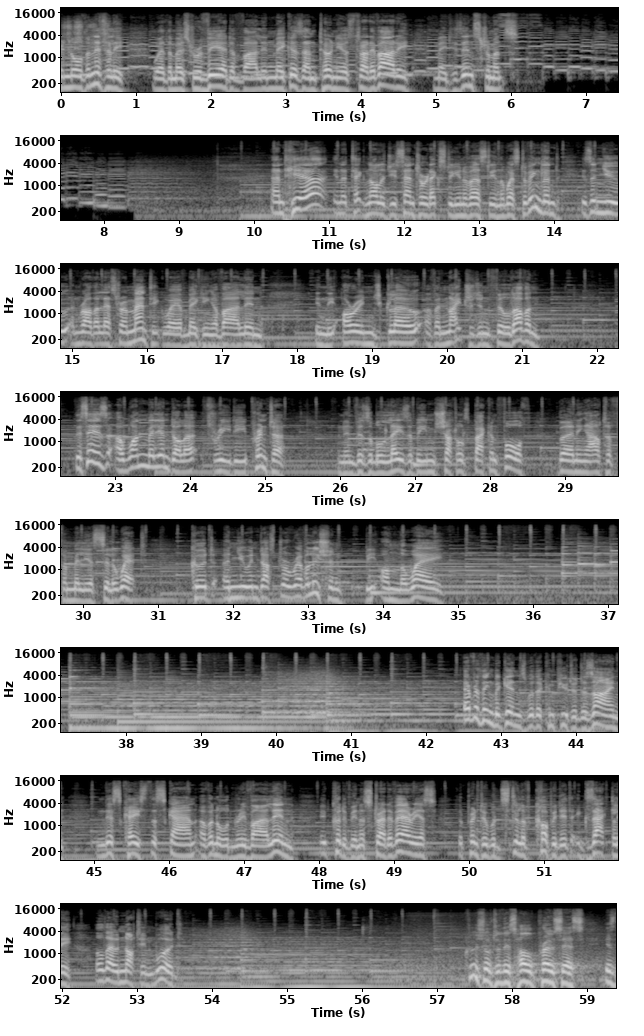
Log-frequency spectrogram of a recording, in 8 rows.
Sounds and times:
Speech: 0.0 - 6.2, 10.2 - 17.6, 18.2 - 21.2, 22.5 - 25.3, 26.0 - 30.8, 31.4 - 34.8, 42.5 - 53.6, 57.4 - 59.3.

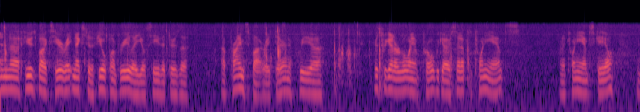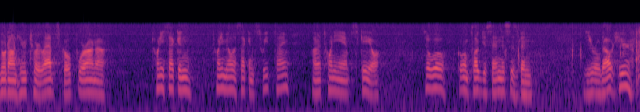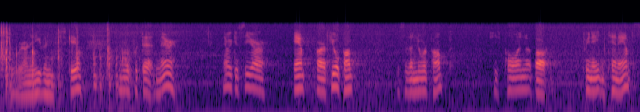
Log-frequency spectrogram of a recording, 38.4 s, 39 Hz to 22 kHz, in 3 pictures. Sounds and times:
Speech: 0.0 - 3.8, 4.4 - 6.5, 7.5 - 10.4, 11.2 - 15.0, 15.8 - 20.5, 21.2 - 23.5, 24.4 - 27.3, 27.9 - 29.2, 30.0 - 32.8, 33.5 - 34.6, 35.4 - 38.3.

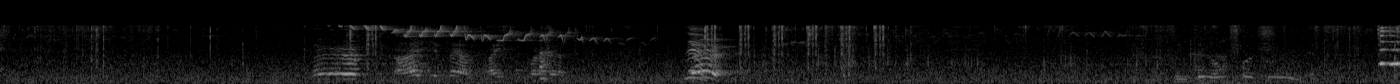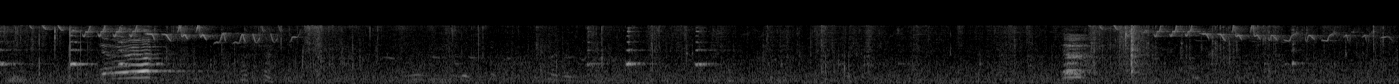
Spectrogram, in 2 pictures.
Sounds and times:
Bird: 3.1 - 7.1, 13.8 - 21.8, 24.6 - 27.9.

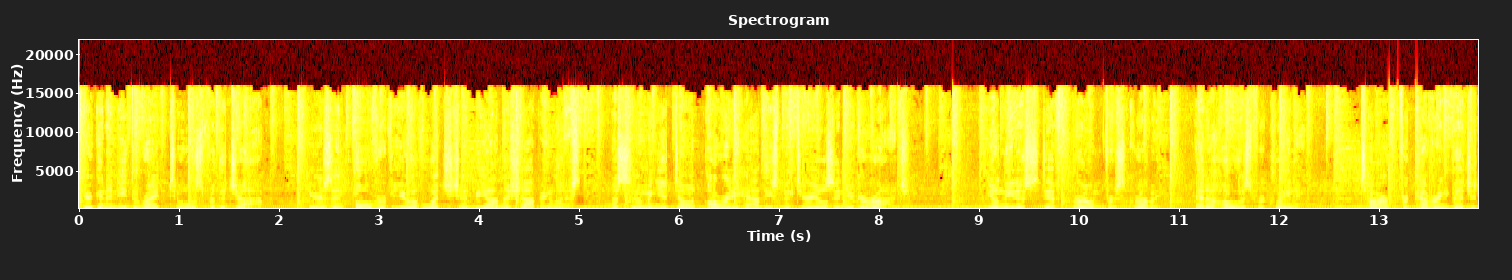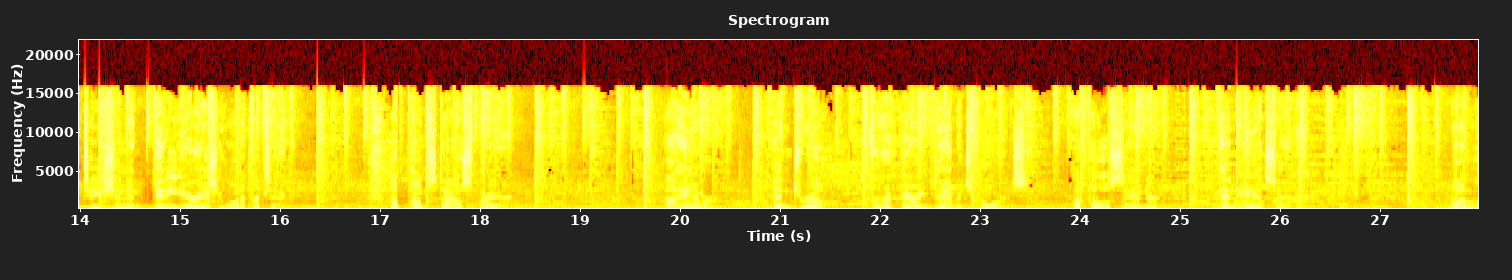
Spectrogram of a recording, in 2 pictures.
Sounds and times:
Speech: 0.0 - 8.3, 9.0 - 16.1, 17.0 - 18.4, 19.8 - 24.8, 25.4 - 26.3, 27.6 - 27.9
Music: 0.0 - 27.9.

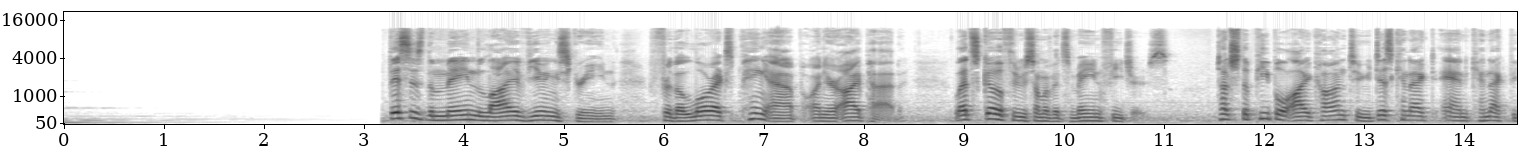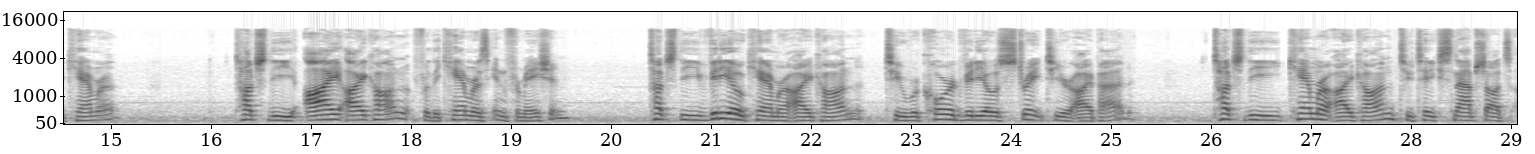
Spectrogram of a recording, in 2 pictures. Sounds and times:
Speech: 3.2 - 15.1, 16.2 - 19.7, 20.4 - 25.3, 26.0 - 29.0.

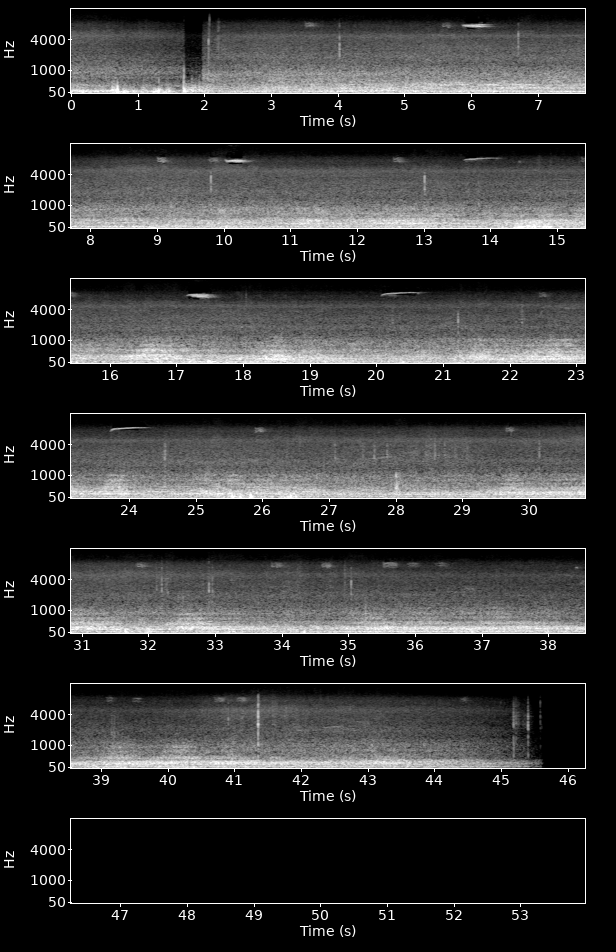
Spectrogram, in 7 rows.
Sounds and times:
Outside, rural or natural: 0.0 - 45.7.

